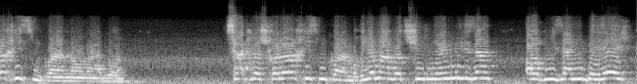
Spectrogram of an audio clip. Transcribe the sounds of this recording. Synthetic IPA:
ɾɔxiːsmiːkonænːɒmæd̪ɒn | sæt̪lɒʃqɒːlɒɾɔxismiːko̞nænboɣojɒːmæbɒd̪ʃininiɛmiɾiːzæn | ɒːb̚miːzæniːbeɦeʃt̪̚

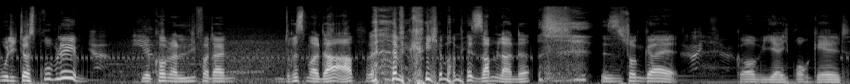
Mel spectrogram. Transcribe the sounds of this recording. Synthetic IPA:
voːliːk̚t̚d̥aspʁ̥obleːm | hiːɐkʰɔmtd̥anliːfɐdaɪndʁɪsmaːldaːʔapviːɐkʁ̥iiɡŋʔɪmɐmeːɐzamlɐnəd̥asɪstʃoːnɡaɪl | kʰɔmhiːɐɪçb̥ʁaʊxəɡ̥ɛlt

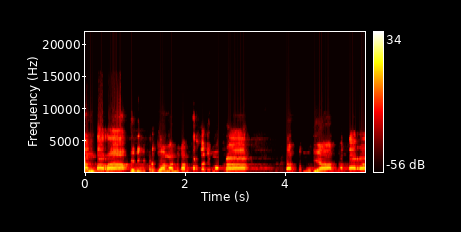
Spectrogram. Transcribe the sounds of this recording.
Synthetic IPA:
ant̪aɾad͡ʒadidipərd͡ʒuaŋandəŋanpart̪ajdemokɾat̪̚ | dankəmudianant̪aɾa

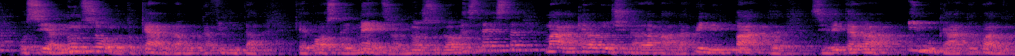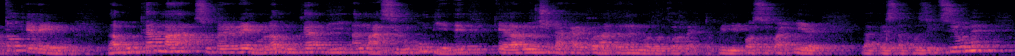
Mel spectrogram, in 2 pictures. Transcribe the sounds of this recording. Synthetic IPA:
osːiːanonsoːlot̪okːaːɾelabuːkafint̪a | k̟eɛpːɔst̪aimːɛd̪zːoalnɔst̪ɾoɡɔvest̪ɛst̪maaŋk̟elavelot͡ʃit̪ad̪elapa̰lːa̰kwind̪iːlpat̪ː | siɾit̪erːaimbukaːt̪okwand̪ot̪okːeɾɛːmo | labuːkamasupeɾeɾɛːmolabuːkad̪ialmasːimoʔumpjɛːd̪ekeɛlavelot͡ʃit̪akːalkolaːt̪anelmɔːd̪okorːɛ̰t̪ːokwind̪ipɔsːopart̪iːɾe | d̪akwest̪apozit̪sːjoːne

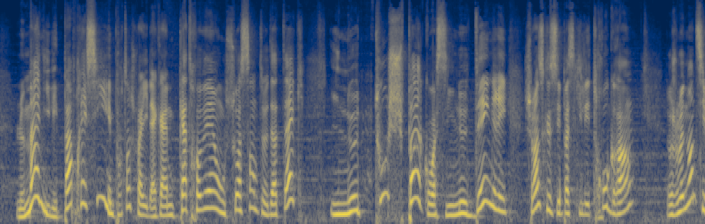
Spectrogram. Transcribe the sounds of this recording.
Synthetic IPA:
ləmad̪ilɛpapχesiepuʁt̪ɑ̃ʒəkχwailakɑ̃mɛmkat̪χəvɛ̃ɛ̃uswasɑ̃t̪d̪at̪ak | ilnət̪ʰuʃpakwasɛinəd̪ɛ̃ɡʁiʒ̥əpɑ̃skəsɛpaʁskilɛt̪χoɡʁɑ̃ | d̪ɔ̃ʒəməd̪əmɑ̃d̪si

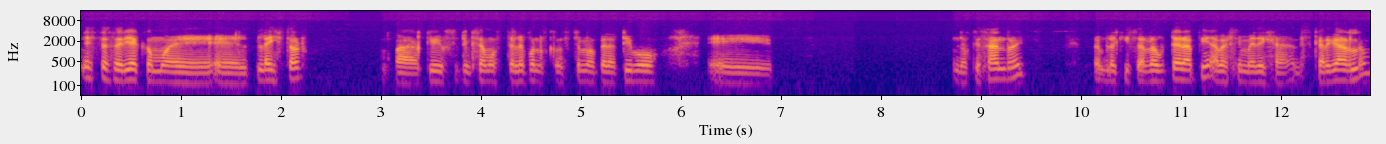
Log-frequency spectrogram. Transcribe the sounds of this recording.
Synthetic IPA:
e̞st̪oseɾiakomoeelplejst̪oɾ | paakesiut̪ilisamost̪ele̞fonoskonsi̥st̪emaopeɾat̪iβoe | lokesand̪ɾojd̪̚ | poɾxemplokisarowt̪eɾapjaaβeɾsime̞ðexad̪eskaɾɣaɾlo

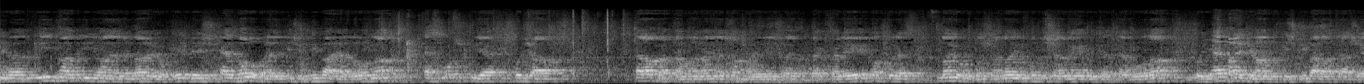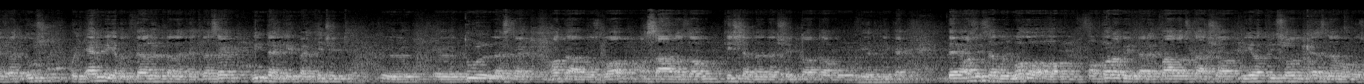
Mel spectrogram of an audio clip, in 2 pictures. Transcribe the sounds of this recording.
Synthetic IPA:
niːɟʋɒniːɟvɒnɛzɛd̪nɒjo̞njoːkeːrd̪eːʃɛzʋɒloːbɒnɛckit͡ʃit̪ɦibaːjɒd̪oloɡnɒkɛst̪mo̞ʃt̪uɟɛho̞cʰhɒ | ɛlɒkɒrt̪ːɛmvolnɒɛɲːɛnsɒkmaneleːʃlɛt̪ːɛkfɛleːɒkːo̞ɾɛst̪nɒɟont̪oʃɒnnɒɟo̞ɱfo̞nt̪o̞ʃɒnmːɛɡɛmliːt̪ɛt̪ːɛmvolnɒ | hoɟɛzʋɒnɛɟːojɒnkiʃkivaːlɒst̪aːʃiɛfɛk̚t̪uʃ | ho̞ɟɛmːijɒot̪fɛlhøt̪ːɛlɛk̪ɛt̪ʋɛsɛkmind̪ɛŋkeːpːɛŋkit͡ʃit̪ | ø | t̪uːlːɛsnɛkhɒt̪aːɾo̞zʋɒɒsaːɾɒzɒmkiʃːɛbnɛvɛʃːeːk̚t̪ɒrt̪ɒlmuɦeːrt̪eːkɛk | d̪ɛɒst̪hisɛmɦo̞ɟmɒɡɒːpɒɾɒmeːt̪ɛɾɛkʋaːlɒst̪aːʃɒmijɒt̪ːʋiso̞nt̪ɛznɛmoko

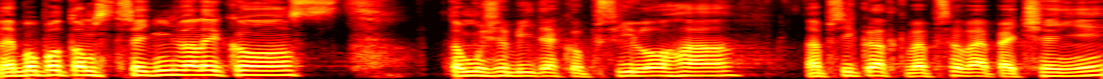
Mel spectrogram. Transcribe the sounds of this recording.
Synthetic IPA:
nɛbo̞p̬o̞t̪o̞mst̪r̝̥ɛdɲiːvɛlɪko̞st̪ | t̪ːo̞muːʒɛbiːt̪jako̞pr̝̥iːlo̞ɦa | napr̥iːklat̪̚kvɛpr̝̥ovɛːpɛt͡ʃɛɲɪ

